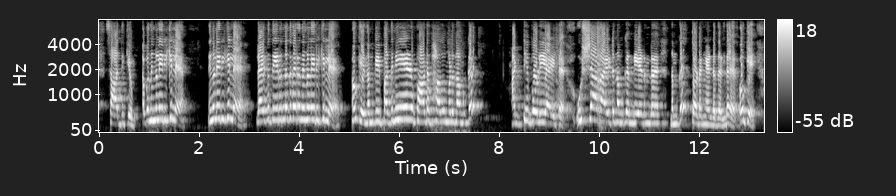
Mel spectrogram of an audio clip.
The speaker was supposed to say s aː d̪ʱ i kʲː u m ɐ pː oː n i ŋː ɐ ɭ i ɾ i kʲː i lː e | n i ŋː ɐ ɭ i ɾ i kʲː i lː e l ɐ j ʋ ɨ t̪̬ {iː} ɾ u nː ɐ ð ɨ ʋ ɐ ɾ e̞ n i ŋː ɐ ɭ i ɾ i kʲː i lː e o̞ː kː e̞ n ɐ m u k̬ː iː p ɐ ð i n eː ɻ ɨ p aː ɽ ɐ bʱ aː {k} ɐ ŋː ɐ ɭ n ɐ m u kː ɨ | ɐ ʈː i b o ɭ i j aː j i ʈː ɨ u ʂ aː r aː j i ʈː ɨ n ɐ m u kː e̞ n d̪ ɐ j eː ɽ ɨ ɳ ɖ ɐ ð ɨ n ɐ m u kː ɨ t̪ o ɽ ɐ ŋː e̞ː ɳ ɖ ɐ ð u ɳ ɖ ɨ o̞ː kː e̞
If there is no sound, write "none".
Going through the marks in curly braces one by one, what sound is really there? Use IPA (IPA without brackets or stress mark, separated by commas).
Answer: iː, ɡ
